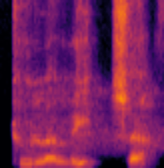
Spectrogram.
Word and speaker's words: Tulalitsa: name was Kunam, but her last name was actually pronounced Tulalitsa, and yeah, so it was something to kind of start trying to decipher, a name like that.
